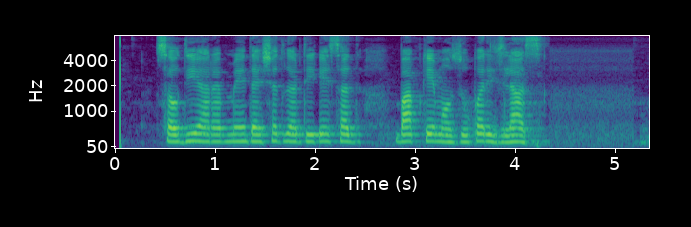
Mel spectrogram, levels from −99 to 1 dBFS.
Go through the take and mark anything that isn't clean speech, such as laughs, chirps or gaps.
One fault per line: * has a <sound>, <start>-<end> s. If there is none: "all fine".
all fine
